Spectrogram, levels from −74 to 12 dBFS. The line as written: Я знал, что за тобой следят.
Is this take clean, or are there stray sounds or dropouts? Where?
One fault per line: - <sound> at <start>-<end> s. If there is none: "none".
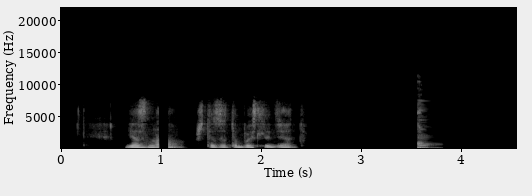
- dropout at 1.0-1.1 s
- thud at 3.6-3.8 s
